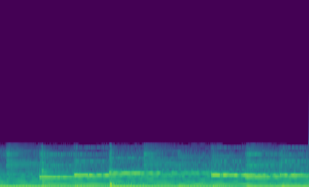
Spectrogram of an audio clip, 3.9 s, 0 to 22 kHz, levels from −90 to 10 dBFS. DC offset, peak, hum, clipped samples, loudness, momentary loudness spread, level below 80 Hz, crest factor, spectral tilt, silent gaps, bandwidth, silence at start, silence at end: under 0.1%; 0 dBFS; none; under 0.1%; -14 LUFS; 5 LU; -20 dBFS; 12 dB; -10.5 dB/octave; none; 5 kHz; 0 s; 0 s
